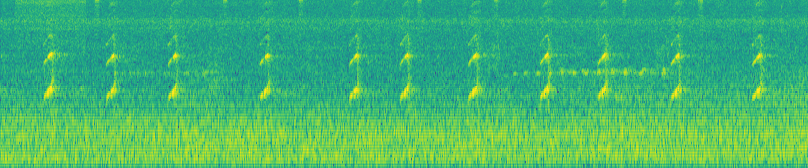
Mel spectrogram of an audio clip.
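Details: Squirrel heard at night, tail wagging continuously, uttering an insistent series of short sharp chirps spaced under a second apart. A thin, steady high tone runs alongside for a few seconds in the second half; a quiet background hiss persists throughout.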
